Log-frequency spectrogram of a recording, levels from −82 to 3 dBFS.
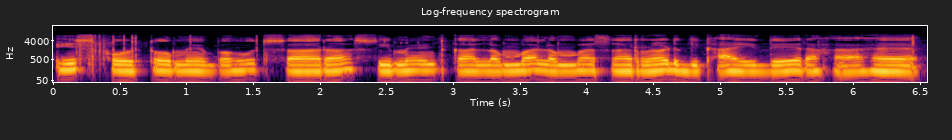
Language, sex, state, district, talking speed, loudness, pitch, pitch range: Hindi, male, Jharkhand, Palamu, 135 wpm, -14 LUFS, 135 Hz, 135-145 Hz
